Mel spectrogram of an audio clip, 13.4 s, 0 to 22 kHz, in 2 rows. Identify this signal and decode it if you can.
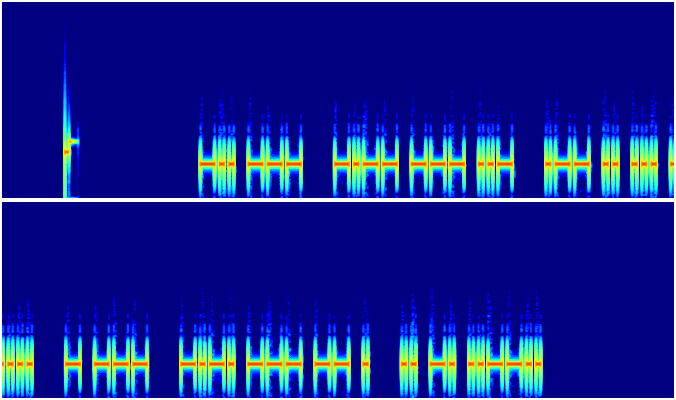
Morse code, heard as a keyed tone, about 25 wpm, 700 Hz. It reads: DO YOU WISH TO COME IN?
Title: Sentences from Top 1600 Words 25wpm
